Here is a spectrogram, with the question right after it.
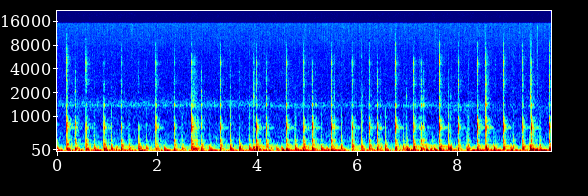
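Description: Fingertips and nails tap on the body of a large, solid carved wooden bear statue holding a fish in its mouth. The result is a steady stream of quick, dry clicks and soft, low knocks that die away almost instantly.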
